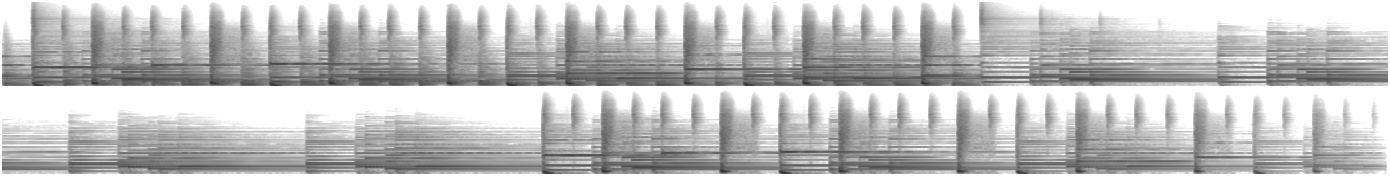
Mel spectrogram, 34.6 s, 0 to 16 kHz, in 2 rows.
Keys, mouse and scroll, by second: 14.5 middle click, 20.4 double click, 20.6 right click, 28.5 right click, 33.6 right click.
